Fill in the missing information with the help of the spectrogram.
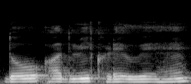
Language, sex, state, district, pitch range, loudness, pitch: Hindi, male, Uttar Pradesh, Shamli, 125-135 Hz, -14 LUFS, 130 Hz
